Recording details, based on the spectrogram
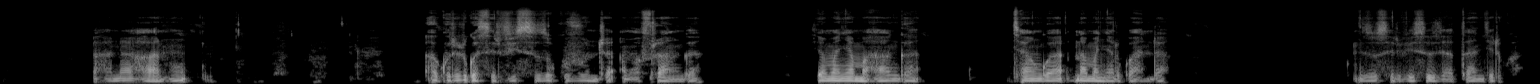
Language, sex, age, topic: Kinyarwanda, male, 18-24, finance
